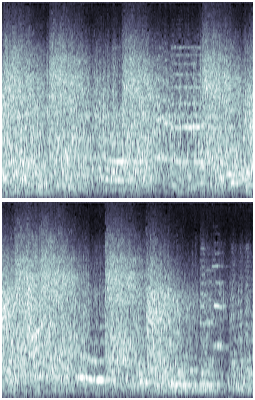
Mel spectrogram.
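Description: Orchestral chase music with heavy timpani, mixed with the dense clatter of a galloping horse team and a stagecoach.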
